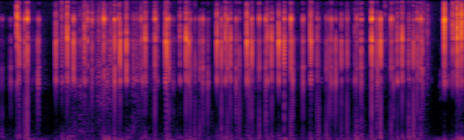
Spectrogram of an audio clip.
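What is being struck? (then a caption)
Flat wooden spatula. A flat, solid, light-wood spatula is scratched and tapped with long nails close to a microphone. The result is a dense run of quick, dry, bright clicks and scratchy crackles with almost no ring, mostly high in tone with little low end.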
